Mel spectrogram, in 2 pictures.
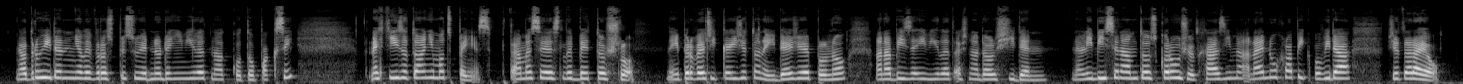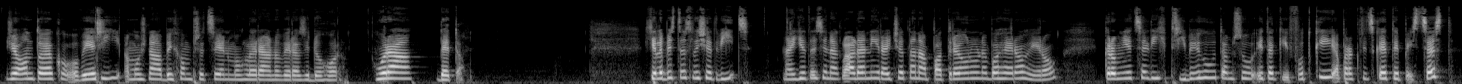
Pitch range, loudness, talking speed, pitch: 245-285 Hz, -18 LUFS, 195 wpm, 265 Hz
